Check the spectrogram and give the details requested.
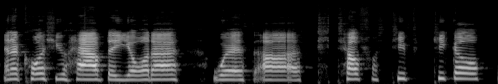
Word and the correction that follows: Tycho: I can't pronounce his name, Captain Tycho, that mind control and stuff like that. So, oh, Captain Tycho, yeah.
